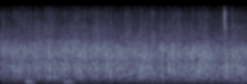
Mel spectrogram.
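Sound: audience cheering and applauding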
